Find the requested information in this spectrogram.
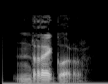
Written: récord

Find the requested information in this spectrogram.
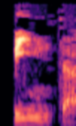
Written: pinto

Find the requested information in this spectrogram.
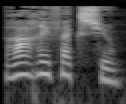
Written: raréfaction

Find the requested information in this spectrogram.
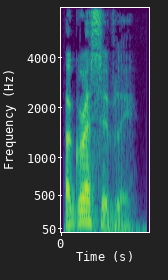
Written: aggressively

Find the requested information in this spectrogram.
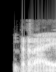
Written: raer

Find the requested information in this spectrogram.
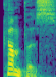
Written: compass

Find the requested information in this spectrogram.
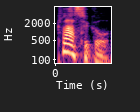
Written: classical

